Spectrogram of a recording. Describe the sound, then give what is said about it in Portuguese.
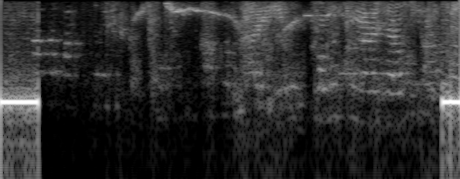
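Ringback tone of an unanswered phone call: a loud, steady low-pitched beep, then a stretch of faint, chirpy background sounds before the same tone starts again at the end. “Tá, estou tentando aqui ligar para ele, mas ele não está atendendo.”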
